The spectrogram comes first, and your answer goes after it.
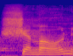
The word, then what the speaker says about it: Shimon: found his own brother simon or shimon if you will which is the way they would have pronounced it in the hebrew and said to him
